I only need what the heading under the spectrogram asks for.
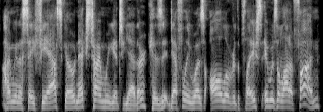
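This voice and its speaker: A man's voice: on the high side, fairly quick, dry recording, clean studio sound. A man acting as game master, narrating a tabletop role-playing game.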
